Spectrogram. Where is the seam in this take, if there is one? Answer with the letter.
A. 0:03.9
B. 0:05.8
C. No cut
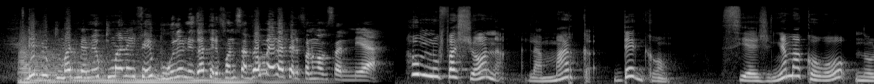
A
